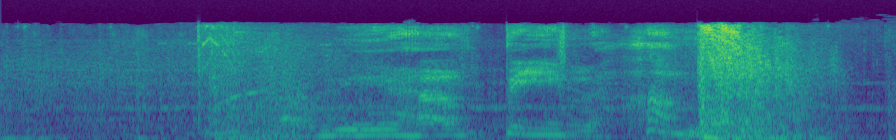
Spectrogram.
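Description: Creatures growl and snarl in a fight.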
